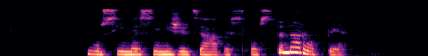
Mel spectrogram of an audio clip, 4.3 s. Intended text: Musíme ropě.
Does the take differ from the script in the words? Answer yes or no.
yes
